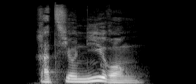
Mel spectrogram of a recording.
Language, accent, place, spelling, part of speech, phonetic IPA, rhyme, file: German, Germany, Berlin, Rationierung, noun, [ʁat͡si̯oˈniːʁʊŋ], -iːʁʊŋ, De-Rationierung.ogg
- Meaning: rationing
